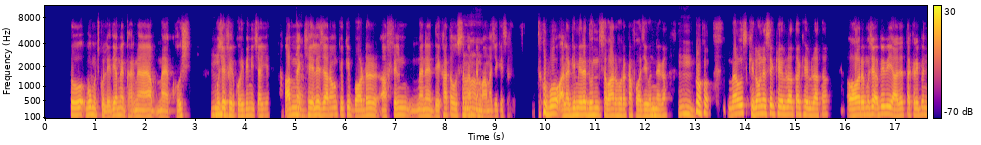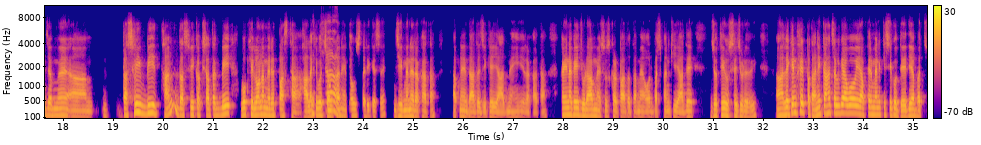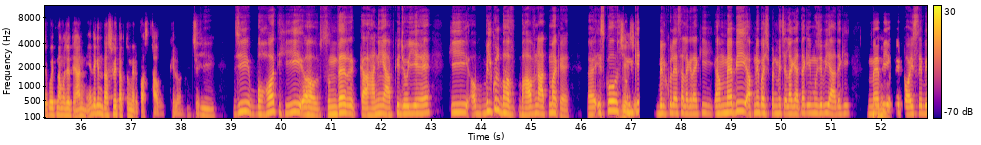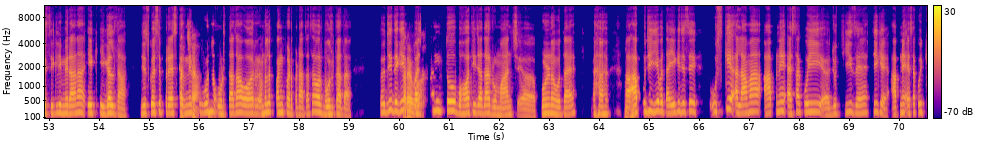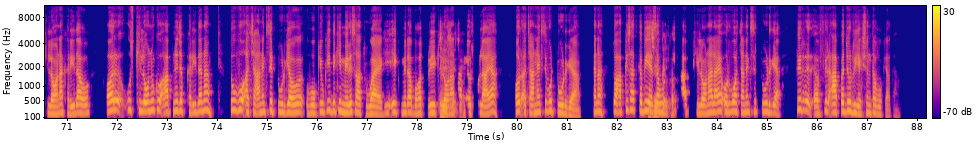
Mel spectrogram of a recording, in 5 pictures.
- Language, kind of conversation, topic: Hindi, podcast, कौन सा खिलौना तुम्हें आज भी याद आता है?
- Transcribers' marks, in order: laughing while speaking: "तो"; laughing while speaking: "तो"; in English: "टॉय"; in English: "बेसिकली"; chuckle; in English: "ईगल"; in English: "प्रेस"; chuckle; in English: "रिएक्शन"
